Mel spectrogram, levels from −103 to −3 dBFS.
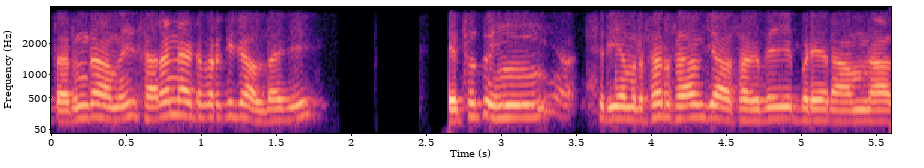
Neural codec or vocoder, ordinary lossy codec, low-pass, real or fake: none; none; 3.6 kHz; real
